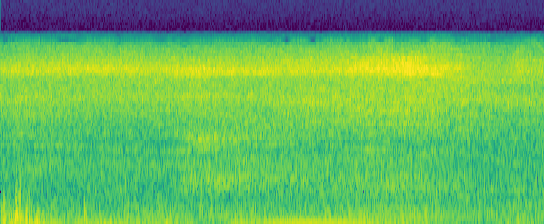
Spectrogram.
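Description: Road traffic on a snow-covered street: a vehicle passing, its low engine rumble swelling about a second and a half in and fading toward the end, with a few low bumps at the start.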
